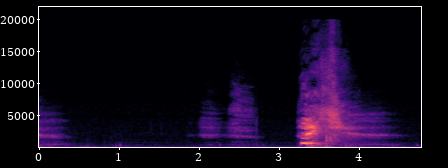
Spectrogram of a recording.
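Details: Tired allergy sneezing despite antihistamines, worst allergies in a long time: a few soft sniffs and breaths, then one loud, explosive sneeze with a trailing exhale.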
